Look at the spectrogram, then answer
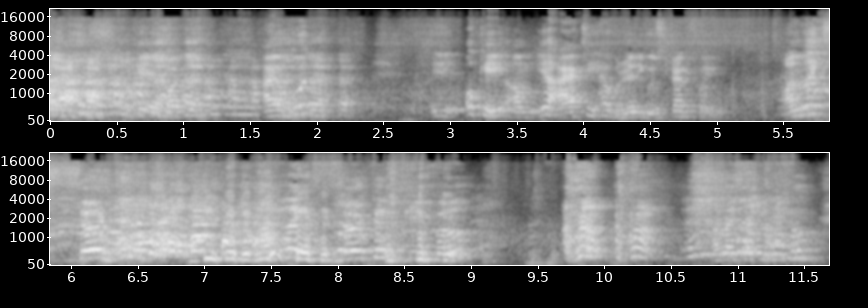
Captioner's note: ahem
